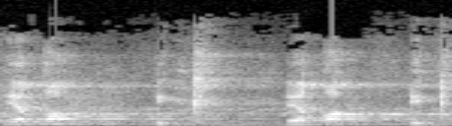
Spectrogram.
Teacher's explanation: لذلك قال ثم الكاف أسفل، أي الكاف مخرجها أسفل قليلا من مخرج القاف مع ما يحاذيها من الحنك الأعلى. القاف قريبة إلى جهة الحلق، والكاف أقرب من القاف إلى جهة الفم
